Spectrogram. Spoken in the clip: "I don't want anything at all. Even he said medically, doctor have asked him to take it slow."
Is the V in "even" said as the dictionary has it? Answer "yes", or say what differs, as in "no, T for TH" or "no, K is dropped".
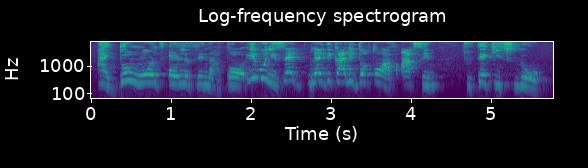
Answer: yes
